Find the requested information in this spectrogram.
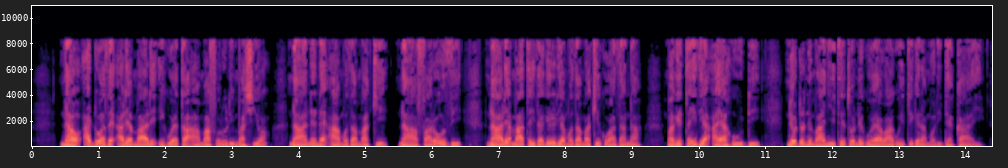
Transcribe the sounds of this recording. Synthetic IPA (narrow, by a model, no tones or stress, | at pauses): naɔʔadoɔðɛʔaɾeamaːɾeʔiɣwɛtaʔamafoɾoɾimaɕiɔ | naːnɛnɛʔamoðamaki | naːfaɾoði | naːɾeamaːtaiðaɣeɾeɾiamoðamakiɣwaðana | maɣetaiðiaʔajaɦudi | neondonemaːɲitetwɔneɣwɔjawaɣwetiɣeɾamɔɾidɛkai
